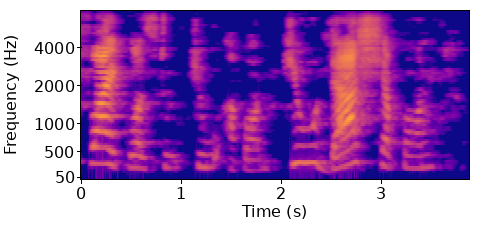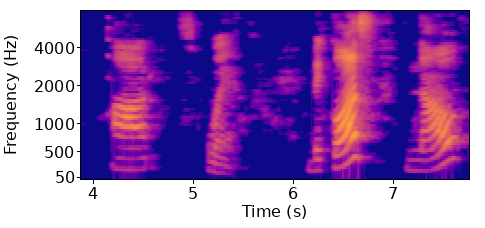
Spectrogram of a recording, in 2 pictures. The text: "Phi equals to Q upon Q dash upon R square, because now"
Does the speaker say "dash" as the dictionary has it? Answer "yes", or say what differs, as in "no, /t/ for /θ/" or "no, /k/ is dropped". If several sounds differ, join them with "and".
yes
